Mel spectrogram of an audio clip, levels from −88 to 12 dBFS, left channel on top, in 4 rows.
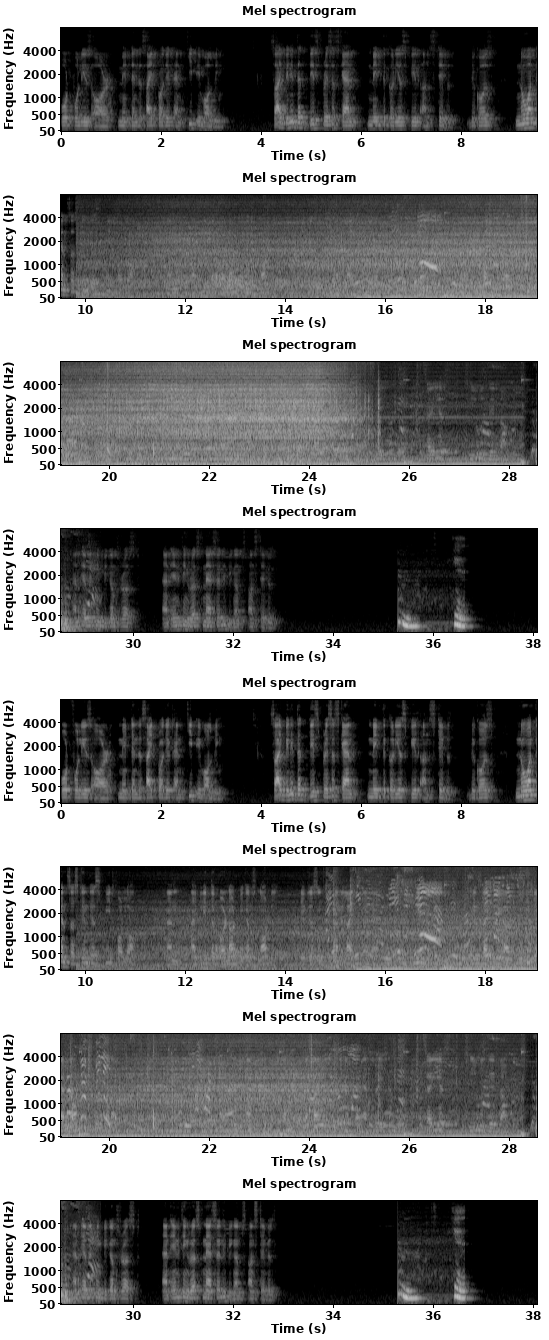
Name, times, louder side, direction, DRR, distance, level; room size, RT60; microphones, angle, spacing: voice 1, 0.0-3.2 4.2-7.8 8.2-8.6 9.1-11.1 11.6-13.9 14.3-16.0 16.6-17.2 17.7-20.2 21.9-22.1 22.4-25.8 26.3-26.8 27.2-28.3 28.8-30.0 30.6-32.9, right 4 dB, 70° right, 2.4 m, -38 dB
sound 1, 9.8-25.4, left 8 dB, 80° left, 0.6 m, -28 dB
sound 2, 14.8-29.3, right 3 dB, 90° right, 2.1 m, -34 dB
sound 3, 15.4-28.3, right 1 dB, 25° right, 0.6 m, -32 dB
voice 2, 35.3-35.8 36.4-36.7, equal, 50° right, 1.1 m, -22 dB
13.5 x 12.0 x 7.2 m
head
